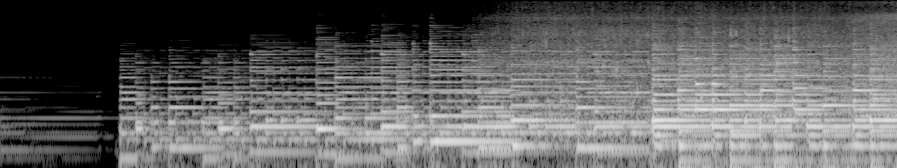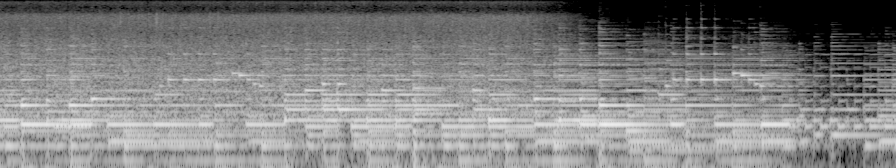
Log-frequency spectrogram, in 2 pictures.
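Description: Gentle piano music, coming in about a second and a half in after a near-silent moment. From about six seconds in until about eighteen seconds, the steady rush of a creek's rapids runs under the piano.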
